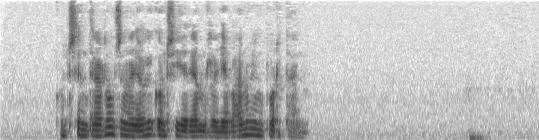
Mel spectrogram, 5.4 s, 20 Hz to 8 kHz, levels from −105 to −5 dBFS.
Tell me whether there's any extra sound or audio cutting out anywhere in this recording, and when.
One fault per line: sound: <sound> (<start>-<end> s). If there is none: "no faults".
no faults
